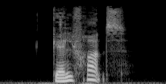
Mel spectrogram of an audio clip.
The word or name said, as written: GALFRANSENS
